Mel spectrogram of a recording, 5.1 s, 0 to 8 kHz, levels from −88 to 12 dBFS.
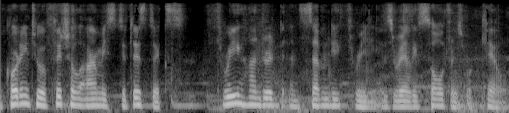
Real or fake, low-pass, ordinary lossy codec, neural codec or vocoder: fake; 7.2 kHz; AAC, 48 kbps; codec, 24 kHz, 6 kbps, HILCodec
